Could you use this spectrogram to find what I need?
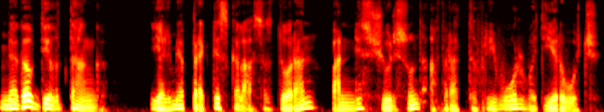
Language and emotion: Kashmiri, sad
